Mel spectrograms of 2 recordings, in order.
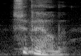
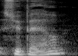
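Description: First: Superbe dropped low and settled; falling superbe. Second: Superbe lifted upward, savoured as a question; rising superbe. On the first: Count settling his verdict, superbe falling low. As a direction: bring superbe down, final and satisfied. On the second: Count relishing the reply, superbe rising. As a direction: let superbe rise, tasting the word. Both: A narrator's reading.

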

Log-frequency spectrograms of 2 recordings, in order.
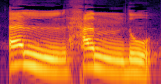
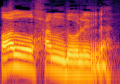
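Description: First: Slow الحمد with thin A, clear L; light hamza and lam. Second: الحمد opened with a thick, dark A; heavy hamza. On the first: Teacher modelling the correct light الحمد slowly. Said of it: "اللام والهمزة مرققتين". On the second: Teacher imitating a recitation error, heavy hamza in الحمد. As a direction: thicken the first vowel of الحمد. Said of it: "يفخم الهمزة". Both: Shown as a demonstration.

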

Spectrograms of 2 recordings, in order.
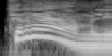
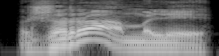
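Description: First: Крамли with a clear hard К, said primly; Крамли, not Жрамли; correct name. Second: Жрамли drawn out with a buzzing Ж; Жрамли with a long Ж instead of the hard К; drawn-out mispronounced name. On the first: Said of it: "Вы продадите это Жрамли!". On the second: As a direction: stretch out Жрамли, mocking the name. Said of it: "с растяжкой произнёс". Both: A narrator's reading.

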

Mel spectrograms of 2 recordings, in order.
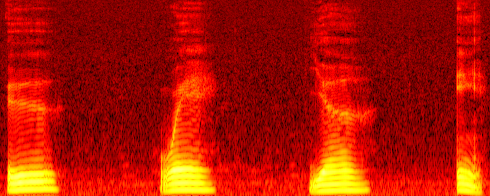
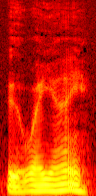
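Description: First: U, we, ya, in, each held, long pauses between; syllable by syllable. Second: Said in the usual way. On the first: Shown as a demonstration. Teacher sounding out the word for meander, slow and broken up. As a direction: sound out U, we, ya, in one at a time. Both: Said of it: "It's pronounced like this".

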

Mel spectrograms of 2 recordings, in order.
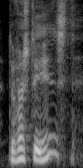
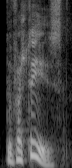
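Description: First: "du verstehst?" said with a high rising tune, as a question. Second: "du verstehst" said with the tune falling, as a statement. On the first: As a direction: push "du verstehst?" up at the end, inviting an answer. („du verstehst?“ hoch und fragend ansteigend) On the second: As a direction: let "du verstehst" drop at the end, knowingly. („du verstehst“ mit fallender Melodie, wissend) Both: A narrator's reading. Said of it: "Und laut lachend".

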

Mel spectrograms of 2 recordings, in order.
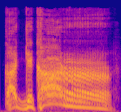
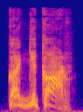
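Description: First: Slow, drawn-out crow cackle; mocking crow laugh; cackling crow caw. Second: High mocking crow cry; hammed-up crow caw. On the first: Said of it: "захохотала она". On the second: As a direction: caw it out with a sneer. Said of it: "насмешливо прокричала ворона". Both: A narrator's reading.

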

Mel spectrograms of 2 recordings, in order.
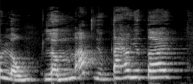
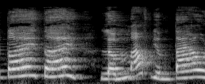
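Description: First: Ghost calling out. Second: A ghost beckoning his friend by name; ghost calling out. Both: Acted. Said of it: "vẫy vẫy tay kêu".

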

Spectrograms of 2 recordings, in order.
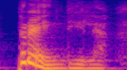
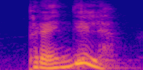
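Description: First: "Prendila" repeated with scornful mimicry; mocking echo. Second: Terse, offhand "prendila"; laconic. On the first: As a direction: throw "Prendila" back at him in disdain. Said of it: "disse la moglie indignata". ("Prendila" ripetuto con scherno) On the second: Acted. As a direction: drop "prendila" as if nothing to it. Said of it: "rispose lui laconico". ("prendila" detto laconico)

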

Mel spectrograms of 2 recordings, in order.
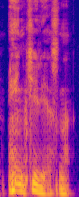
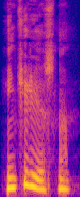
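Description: First: Said in the usual way. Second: High intrigued remark. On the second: A narrator's reading. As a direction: sound genuinely surprised. Surprised reaction to news.

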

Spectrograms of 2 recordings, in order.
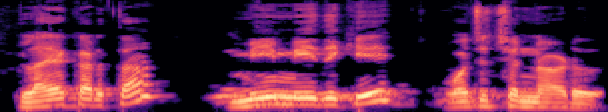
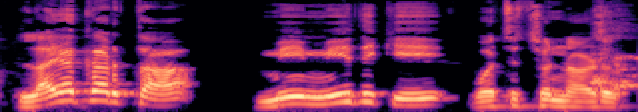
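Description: First: Said in the usual way. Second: Proclaimed verse. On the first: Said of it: "అంతేనా?". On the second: Shown as a demonstration. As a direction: announce the destroyer's coming with force. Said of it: "reads the verse with force".

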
